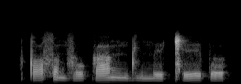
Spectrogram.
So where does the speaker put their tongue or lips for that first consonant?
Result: tongue tip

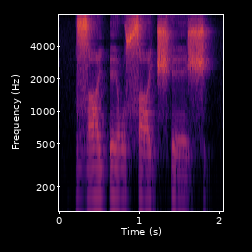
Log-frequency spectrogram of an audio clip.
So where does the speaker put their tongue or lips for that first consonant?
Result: tongue tip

